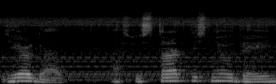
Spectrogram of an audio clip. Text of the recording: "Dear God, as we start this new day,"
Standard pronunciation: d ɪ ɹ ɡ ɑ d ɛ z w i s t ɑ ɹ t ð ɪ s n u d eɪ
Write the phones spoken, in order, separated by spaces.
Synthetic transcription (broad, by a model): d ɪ ɹ ɡ ɑ d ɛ s w i s t ɑ ɹ t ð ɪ s n u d eɪ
